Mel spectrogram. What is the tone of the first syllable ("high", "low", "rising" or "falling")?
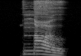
falling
